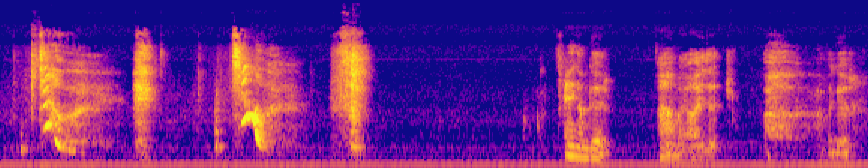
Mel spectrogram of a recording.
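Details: Series of short, muffled, stifled sneezes with sharp intakes of breath between them over a low hum; the sneezer mentions feeling dizzy and needing to lie down; sneezing.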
